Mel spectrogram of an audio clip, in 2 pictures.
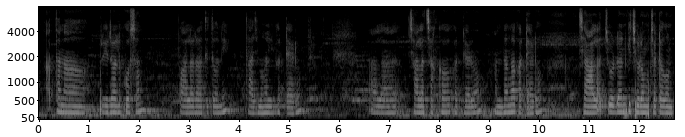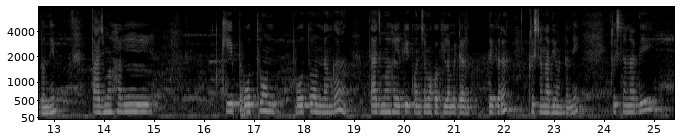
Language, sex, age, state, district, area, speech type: Telugu, female, 18-30, Telangana, Hyderabad, urban, spontaneous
